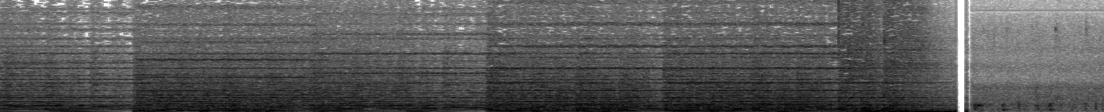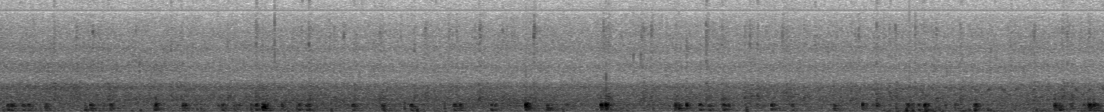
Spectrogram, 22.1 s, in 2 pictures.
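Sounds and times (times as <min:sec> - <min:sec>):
hiss of wind and rain: 0:09.7 - 0:22.0
raindrops tapping on hard surface: 0:09.7 - 0:22.0.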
